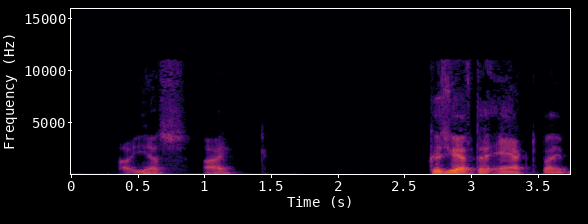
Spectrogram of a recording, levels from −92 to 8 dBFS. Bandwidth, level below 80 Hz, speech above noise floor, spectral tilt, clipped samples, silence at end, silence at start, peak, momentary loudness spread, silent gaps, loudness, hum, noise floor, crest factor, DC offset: 11.5 kHz; -72 dBFS; over 54 dB; -6.5 dB/octave; under 0.1%; 0 s; 0.35 s; -16 dBFS; 17 LU; none; -36 LUFS; none; under -90 dBFS; 24 dB; under 0.1%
